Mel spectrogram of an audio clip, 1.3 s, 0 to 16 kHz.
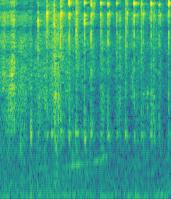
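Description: A PCV valve from a 2011–2024 Infiniti QX56/QX80 or 2017–2024 Nissan Armada is shaken after being cleaned with solvent, producing a quick, quiet, high-pitched rattle of light clicks. The check ball now rattles freely inside, and the check valve springs back into position, showing the valve has been freed up.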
